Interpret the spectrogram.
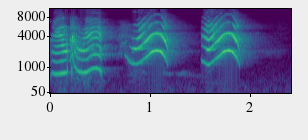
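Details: Baby parrot indoors giving three loud, rich screeches, the first wavering, the next two smooth arches that rise then drop, in a quiet room.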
